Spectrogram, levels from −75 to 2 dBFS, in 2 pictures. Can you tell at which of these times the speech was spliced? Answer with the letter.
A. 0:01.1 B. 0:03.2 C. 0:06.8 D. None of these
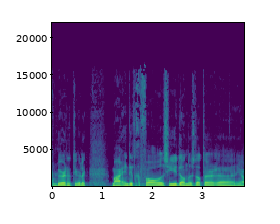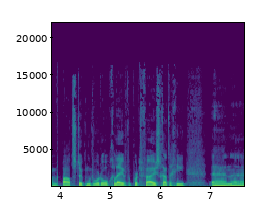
D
